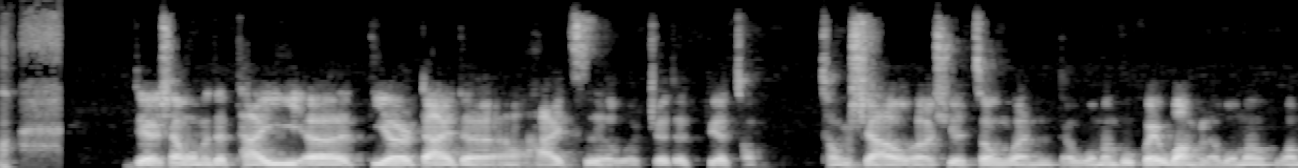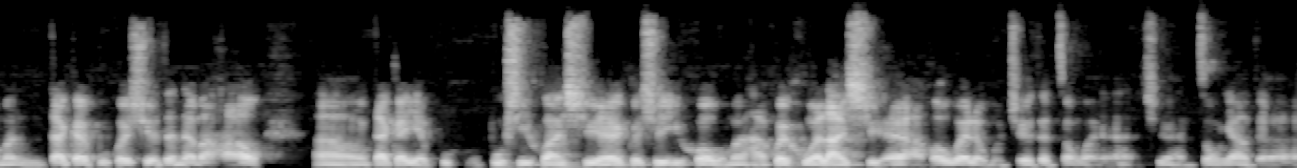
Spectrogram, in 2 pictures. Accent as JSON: {"language": "Chinese", "region": "Zurich", "country": "Switzerland", "tie": "born or raised there", "also_born_or_lived": "Taiwan", "second_language": "Chinese", "said": "我是在苏黎世，呃，城市，呃，长大的"}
